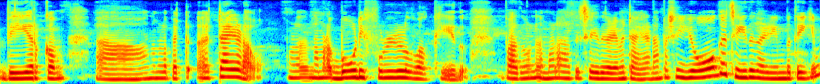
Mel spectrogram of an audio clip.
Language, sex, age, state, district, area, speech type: Malayalam, female, 30-45, Kerala, Idukki, rural, spontaneous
